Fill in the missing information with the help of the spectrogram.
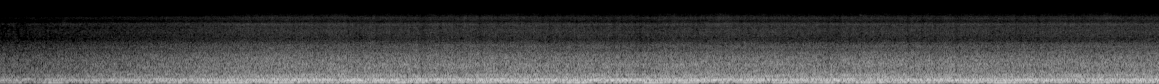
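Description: Steady low mechanical rumble, like a running motor or engine, growing louder over the first two seconds and then holding level.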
